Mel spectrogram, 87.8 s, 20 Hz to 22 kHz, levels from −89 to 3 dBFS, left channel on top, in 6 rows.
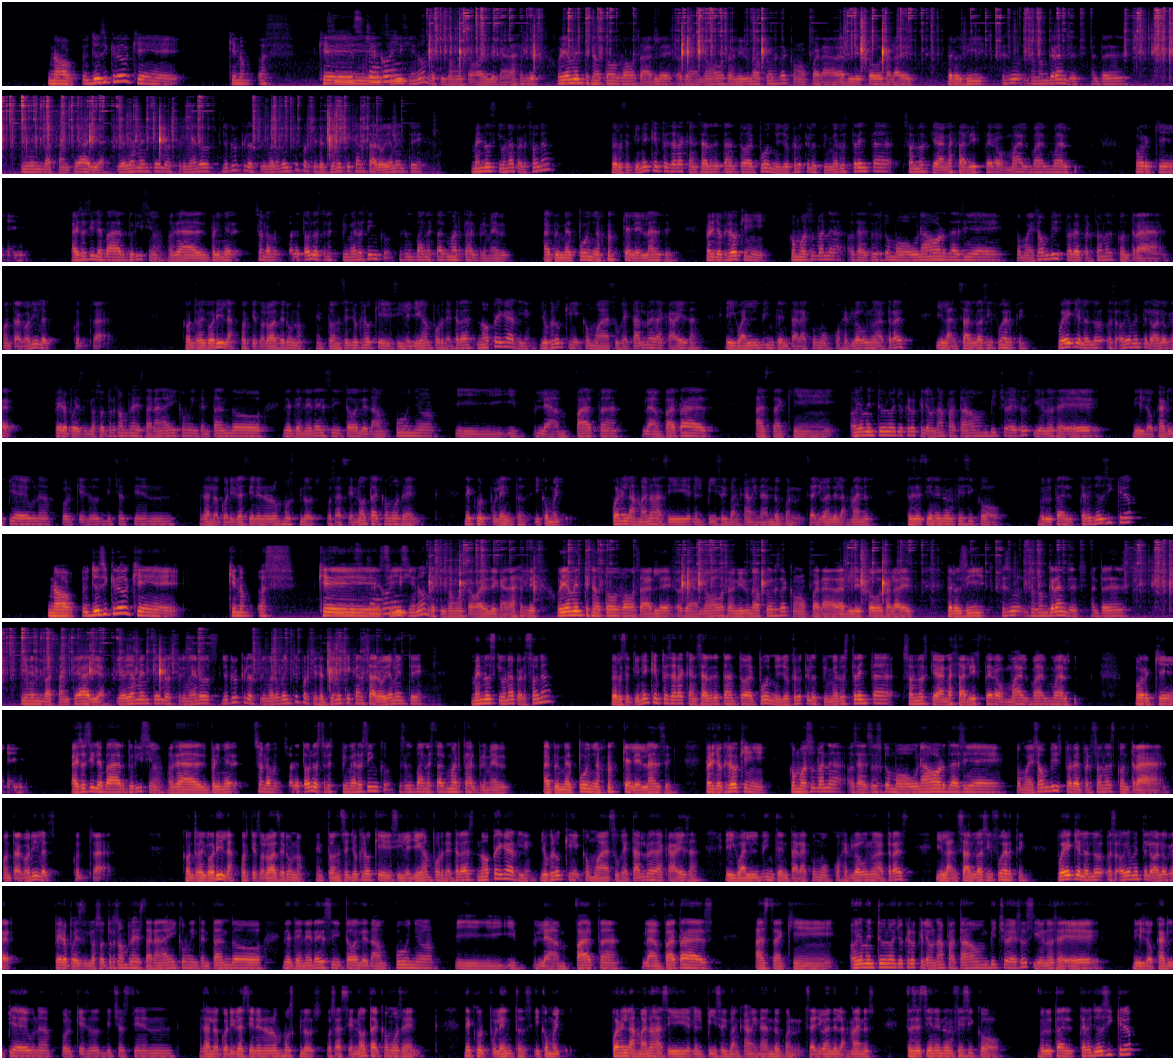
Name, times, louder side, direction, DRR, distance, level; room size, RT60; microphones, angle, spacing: voice 1, 0.6-2.2 2.8-3.6 4.0-14.2 14.9-19.9 20.5-21.5 22.3-28.0 28.8-29.5 30.1-35.6 36.0-37.7 38.1-38.8 39.1-44.5 44.8-45.3 46.2-52.7 53.0-55.2 55.6-56.8 57.1-58.7 59.2-66.3 66.5-67.4 68.0-72.3 72.7-75.3 75.7-78.4 79.0-80.2 80.8-84.1 84.5-85.7 86.1-87.3, right 4 dB, 70° right, 0.6 m, -38 dB
sound 1, 3.4-20.1, left 4 dB, 20° left, 0.8 m, -39 dB
9.4 x 6.9 x 2.9 m
head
